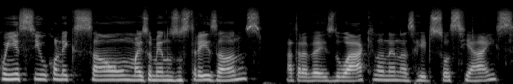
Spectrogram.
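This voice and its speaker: A woman's normal speaking voice at a moderate pace, fairly even in intonation, with a dry, close sound and no echo. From Brazil, rural Rio de Janeiro state (Campos dos Goytacazes area). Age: 30s. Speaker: interview guest sharing life story. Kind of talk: personal testimony.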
